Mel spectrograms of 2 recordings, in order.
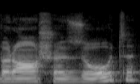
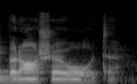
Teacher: The aspirated quality only prevents the liaison from happening. · Shown in: second take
